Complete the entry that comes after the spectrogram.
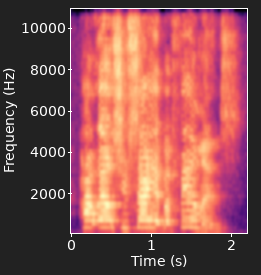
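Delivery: high, loud outburst of disbelief; indignant shout. Real, not acted. Defending their pronunciation to teasing listeners, indignant shout.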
